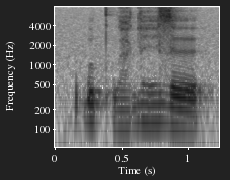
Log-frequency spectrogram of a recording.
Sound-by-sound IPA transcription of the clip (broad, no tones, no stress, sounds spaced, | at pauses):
ɓ ʊ kʷʼ a̤ ɡʱ e̤ z ɘ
